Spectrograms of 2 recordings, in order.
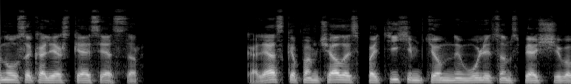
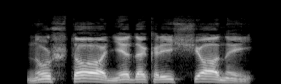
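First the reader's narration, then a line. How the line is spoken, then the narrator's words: Shouting. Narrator (Russian): крикнул Лыков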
